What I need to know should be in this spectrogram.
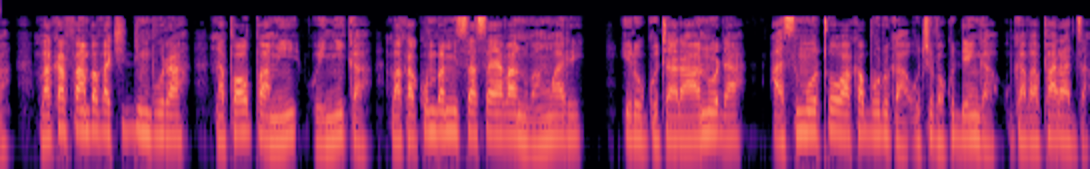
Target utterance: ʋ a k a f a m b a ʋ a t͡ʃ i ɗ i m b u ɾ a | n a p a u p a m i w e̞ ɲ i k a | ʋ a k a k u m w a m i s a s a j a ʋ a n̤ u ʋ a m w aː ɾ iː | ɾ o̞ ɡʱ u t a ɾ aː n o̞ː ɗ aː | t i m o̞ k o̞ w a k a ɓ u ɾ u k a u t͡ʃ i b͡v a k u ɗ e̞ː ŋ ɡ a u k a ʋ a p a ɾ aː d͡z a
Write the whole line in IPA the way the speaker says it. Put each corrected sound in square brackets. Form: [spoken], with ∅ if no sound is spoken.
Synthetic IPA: ʋ a k a f a m b a ʋ a t͡ʃ i ɗ i m b u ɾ a | n a p a u p a m i w e̞ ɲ i k a | ʋ a k a k u m [b] a m i s a s a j a ʋ a n̤ u ʋ a m w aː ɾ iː | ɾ o̞ ɡʱ u t a ɾ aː n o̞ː ɗ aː | [s] i m o̞ [t] o̞ w a k a ɓ u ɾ u k a u t͡ʃ i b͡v a k u ɗ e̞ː ŋ ɡ a u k a ʋ a p a ɾ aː d͡z a

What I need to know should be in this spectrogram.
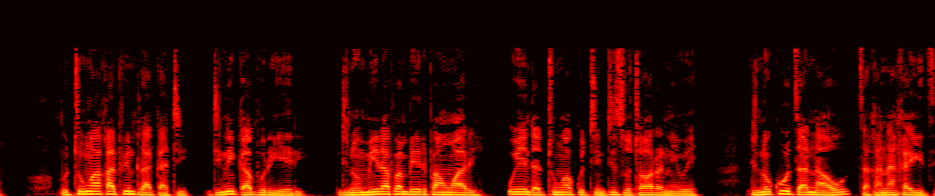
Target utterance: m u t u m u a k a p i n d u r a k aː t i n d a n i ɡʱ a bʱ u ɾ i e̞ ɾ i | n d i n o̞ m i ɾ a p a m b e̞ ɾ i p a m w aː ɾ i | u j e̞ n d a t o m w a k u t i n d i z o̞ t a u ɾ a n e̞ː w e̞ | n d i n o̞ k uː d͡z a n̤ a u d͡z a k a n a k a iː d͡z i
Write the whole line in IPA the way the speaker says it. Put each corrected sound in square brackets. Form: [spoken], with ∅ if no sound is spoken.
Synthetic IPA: m u t u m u a k a p i n d u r a k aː t i n d [i] n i ɡʱ a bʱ u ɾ i e̞ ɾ i | n d i n o̞ m i ɾ a p a m b e̞ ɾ i p a m w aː ɾ i | u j e̞ n d a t [u] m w a k u t i n d i z o̞ t a u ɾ a n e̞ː w e̞ | n d i n o̞ k uː d͡z a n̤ a u d͡z a k a n a k a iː d͡z i

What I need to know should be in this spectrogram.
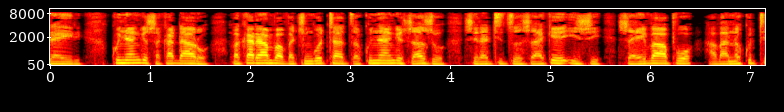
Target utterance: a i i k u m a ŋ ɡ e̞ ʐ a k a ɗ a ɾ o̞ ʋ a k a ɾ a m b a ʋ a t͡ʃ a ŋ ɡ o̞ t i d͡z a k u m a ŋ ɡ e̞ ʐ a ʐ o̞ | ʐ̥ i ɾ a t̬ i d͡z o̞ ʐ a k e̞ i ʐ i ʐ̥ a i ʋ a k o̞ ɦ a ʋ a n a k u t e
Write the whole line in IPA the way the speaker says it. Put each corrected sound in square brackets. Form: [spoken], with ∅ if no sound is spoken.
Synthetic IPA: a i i k u [ɲ] a ŋ ɡ e̞ ʐ a k a ɗ a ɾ o̞ ʋ a k a ɾ a m b a ʋ a t͡ʃ [i] ŋ ɡ o̞ t [a] d͡z a k u [ɲ] a ŋ ɡ e̞ ʐ a ʐ o̞ | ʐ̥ i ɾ a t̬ i d͡z o̞ ʐ a k e̞ i ʐ i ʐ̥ a i ʋ a [p] o̞ ɦ a ʋ a n a k u t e

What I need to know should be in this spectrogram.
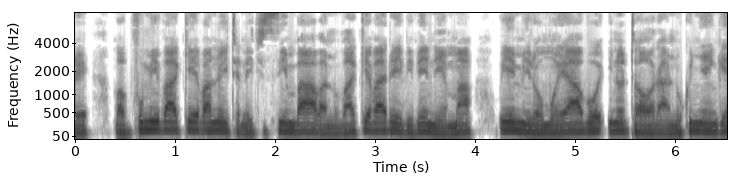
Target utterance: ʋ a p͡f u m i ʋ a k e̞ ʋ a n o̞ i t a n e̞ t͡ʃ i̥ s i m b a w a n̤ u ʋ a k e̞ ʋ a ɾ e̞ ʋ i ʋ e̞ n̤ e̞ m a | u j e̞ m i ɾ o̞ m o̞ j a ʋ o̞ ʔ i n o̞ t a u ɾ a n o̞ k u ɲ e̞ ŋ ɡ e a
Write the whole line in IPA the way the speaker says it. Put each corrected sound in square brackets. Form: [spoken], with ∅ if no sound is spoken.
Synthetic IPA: ʋ a p͡f u m i ʋ a k e̞ ʋ a n o̞ i t a n e̞ t͡ʃ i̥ s i m b a [ʋ] a n̤ u ʋ a k e̞ ʋ a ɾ e̞ ʋ i ʋ e̞ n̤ e̞ m a | u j e̞ m i ɾ o̞ m o̞ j a ʋ o̞ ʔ i n o̞ t a u ɾ a n o̞ k u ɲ e̞ ŋ ɡ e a

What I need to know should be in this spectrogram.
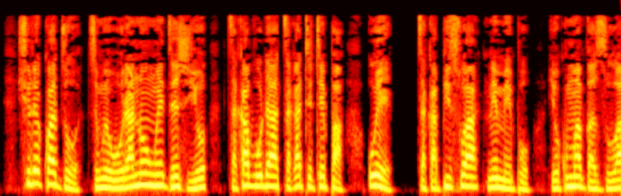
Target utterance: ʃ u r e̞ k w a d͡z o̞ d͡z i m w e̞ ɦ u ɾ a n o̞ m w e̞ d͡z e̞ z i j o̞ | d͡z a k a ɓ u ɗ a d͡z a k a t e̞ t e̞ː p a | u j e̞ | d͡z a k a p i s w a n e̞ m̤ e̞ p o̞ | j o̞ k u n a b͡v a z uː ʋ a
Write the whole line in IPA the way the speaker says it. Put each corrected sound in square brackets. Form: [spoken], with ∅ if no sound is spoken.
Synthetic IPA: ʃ u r e̞ k w a d͡z o̞ d͡z i m w e̞ ɦ u ɾ a n o̞ m w e̞ d͡z e̞ [ʐ] i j o̞ | d͡z a k a ɓ u ɗ a d͡z a k a t e̞ t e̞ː p a | u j e̞ | d͡z a k a p i s w a n e̞ m̤ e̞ p o̞ | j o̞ k u [m] a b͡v a z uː ʋ a

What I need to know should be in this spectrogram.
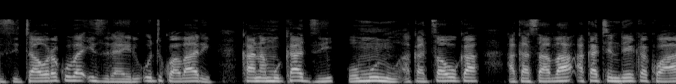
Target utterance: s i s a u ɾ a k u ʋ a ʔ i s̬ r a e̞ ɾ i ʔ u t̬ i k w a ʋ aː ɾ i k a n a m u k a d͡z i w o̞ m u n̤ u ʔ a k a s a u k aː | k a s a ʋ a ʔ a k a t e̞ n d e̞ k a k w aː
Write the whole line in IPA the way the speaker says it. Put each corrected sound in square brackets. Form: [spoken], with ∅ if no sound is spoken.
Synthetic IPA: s i [t] a u ɾ a k u ʋ a ʔ i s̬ r a e̞ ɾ i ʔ u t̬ i k w a ʋ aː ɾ i k a n a m u k a d͡z i w o̞ m u n̤ u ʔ a k a [t͡s] a u k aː | k a s a ʋ a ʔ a k a t e̞ n d e̞ k a k w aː

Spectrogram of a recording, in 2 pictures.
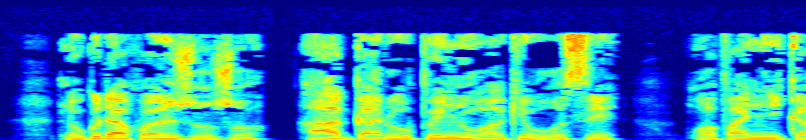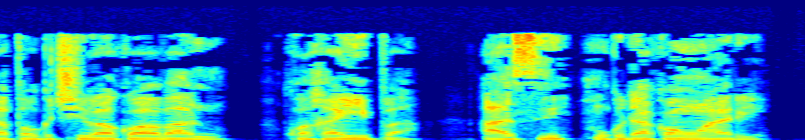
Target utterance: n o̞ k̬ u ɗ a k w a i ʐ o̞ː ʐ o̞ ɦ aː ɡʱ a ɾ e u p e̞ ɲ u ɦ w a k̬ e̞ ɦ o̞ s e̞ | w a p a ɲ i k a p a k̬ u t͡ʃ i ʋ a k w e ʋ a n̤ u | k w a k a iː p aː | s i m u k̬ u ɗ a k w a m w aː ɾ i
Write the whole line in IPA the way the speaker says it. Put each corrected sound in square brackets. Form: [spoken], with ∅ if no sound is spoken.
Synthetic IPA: n o̞ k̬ u ɗ a k w a i ʐ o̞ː ʐ o̞ ɦ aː ɡʱ a ɾ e u p e̞ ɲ u ɦ w a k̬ e̞ ɦ o̞ s e̞ | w a p a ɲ i k a p a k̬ u t͡ʃ i ʋ a k w [a] ʋ a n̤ u | k w a k a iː p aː | s i m u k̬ u ɗ a k w a m w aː ɾ i

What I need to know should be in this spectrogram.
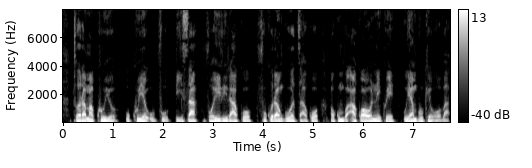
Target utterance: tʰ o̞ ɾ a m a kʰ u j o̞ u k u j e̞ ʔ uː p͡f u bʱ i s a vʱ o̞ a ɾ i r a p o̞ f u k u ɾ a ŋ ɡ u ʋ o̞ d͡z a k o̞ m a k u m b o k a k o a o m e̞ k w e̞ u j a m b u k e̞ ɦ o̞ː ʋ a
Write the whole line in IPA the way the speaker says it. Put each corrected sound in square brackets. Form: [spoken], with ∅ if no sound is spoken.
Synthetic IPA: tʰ o̞ ɾ a m a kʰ u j o̞ u k u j e̞ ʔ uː p͡f u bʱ i s a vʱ o̞ [i] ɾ i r a [k] o̞ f u k u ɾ a ŋ ɡ u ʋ o̞ d͡z a k o̞ m a k u m b o [ʔ] a k o a o [n] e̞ k w e̞ u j a m b u k e̞ ɦ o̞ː ʋ a

